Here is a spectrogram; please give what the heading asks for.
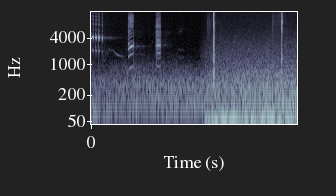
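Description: A dolphin gives a quick falling whistle, then several harsh buzzing pulse bursts over a hissy background.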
